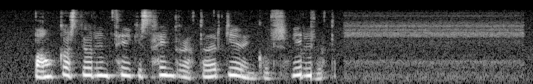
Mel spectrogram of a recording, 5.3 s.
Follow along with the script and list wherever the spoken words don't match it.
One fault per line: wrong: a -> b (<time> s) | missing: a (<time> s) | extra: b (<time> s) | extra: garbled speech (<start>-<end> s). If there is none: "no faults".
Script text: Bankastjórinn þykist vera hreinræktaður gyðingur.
missing: vera (1.5 s)
extra: garbled speech (2.9-3.4 s)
